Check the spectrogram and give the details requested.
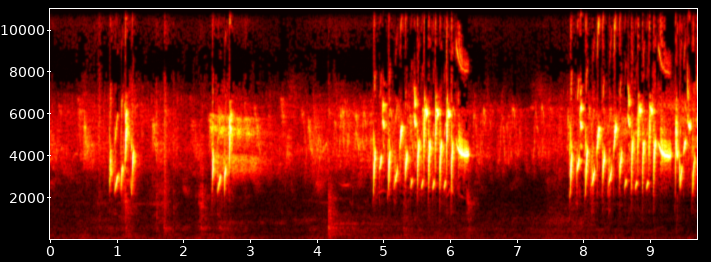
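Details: Wild European goldfinch singing a khalwi-style song used to teach young goldfinches, delivered as separate bursts of quick twittering, buzzy high notes, with short pauses between phrases and a longer, denser run near the end.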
